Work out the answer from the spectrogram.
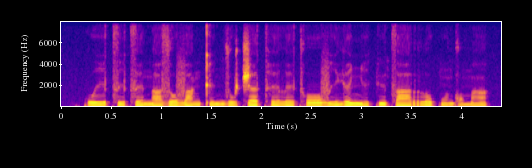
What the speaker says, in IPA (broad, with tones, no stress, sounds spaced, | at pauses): kʷ iː˦ t͡s i˨ t͡s e˨ n a˨ z ʊ˦ v a˨ ŋ kʼ i˨ ŋ z u˨ t͡ʃ ɛ˦ tʰ e˨ l e˨˦ tʰ oː˦ v i˨ j e˦ ɲ i˨˦ k ĩ˦ t͡s aː˦ r l o˦ kʷ ã˨ ɡ ɔ˨ m ã˨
